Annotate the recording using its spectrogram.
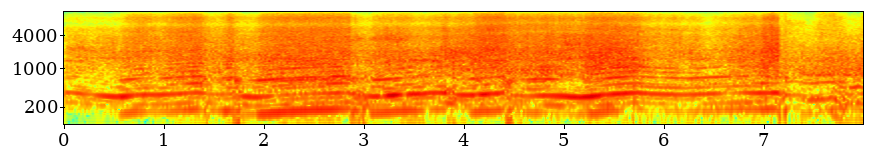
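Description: Tyres screech as they spin on the pavement.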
